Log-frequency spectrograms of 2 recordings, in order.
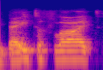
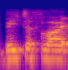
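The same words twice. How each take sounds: First: Beta is said the way Americans say it. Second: Beta is said in the speaker's own non-American way. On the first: The speaker calls it right. "it should be beta flight" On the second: The speaker calls it wrong. "I'm saying beta flight wrong"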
